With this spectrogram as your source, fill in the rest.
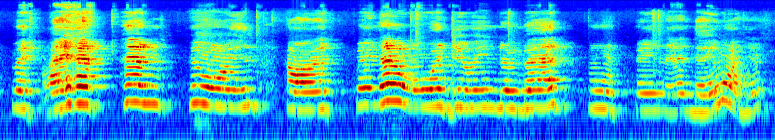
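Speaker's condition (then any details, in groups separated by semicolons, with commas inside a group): Cerebral palsy, spastic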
